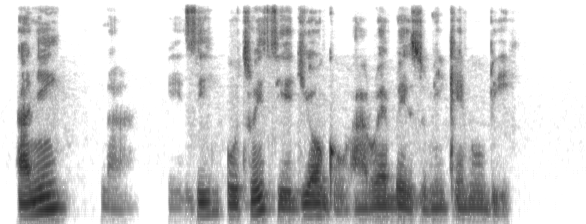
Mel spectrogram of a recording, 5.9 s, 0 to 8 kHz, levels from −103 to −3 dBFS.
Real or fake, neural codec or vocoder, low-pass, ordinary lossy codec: real; none; 7.2 kHz; none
